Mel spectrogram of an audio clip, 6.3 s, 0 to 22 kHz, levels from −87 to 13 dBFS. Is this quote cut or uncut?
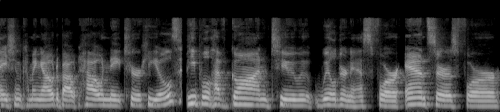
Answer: cut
